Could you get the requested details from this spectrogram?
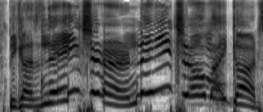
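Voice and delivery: high, slow shrieking of nature; hammed-up high wail; mock outrage. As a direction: squeal it like an outraged activist. Mocking environmentalist outrage.

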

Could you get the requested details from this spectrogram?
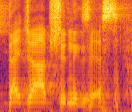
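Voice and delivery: normal talking voice

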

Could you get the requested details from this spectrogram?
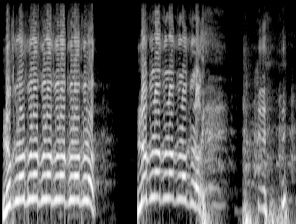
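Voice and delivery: very high rapid-fire "look" bursts; mom demanding attention. Retold or imitated. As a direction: imitate mom nagging, shrieky and relentless. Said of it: "my mom would say it in English".

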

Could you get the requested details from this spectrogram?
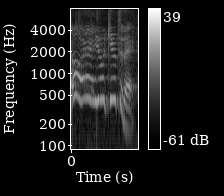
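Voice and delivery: high, light, casual greeting; chirpy imitation of a friendly coworker; imitated friendly compliment. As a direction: toss off a sweet compliment in a high voice. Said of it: "she's just like".

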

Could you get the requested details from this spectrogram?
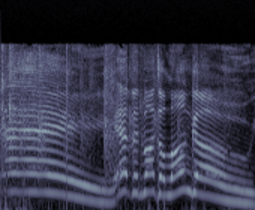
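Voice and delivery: loud call across the room. Real, not acted. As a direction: call his name out loud. Calling the comic back on.

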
